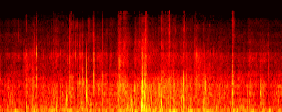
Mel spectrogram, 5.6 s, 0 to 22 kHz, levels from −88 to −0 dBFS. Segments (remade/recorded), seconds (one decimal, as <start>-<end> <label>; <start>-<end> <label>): 0.0-0.5 remade; 0.5-1.5 recorded; 1.5-2.3 remade; 2.3-4.6 recorded; 4.6-5.6 remade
